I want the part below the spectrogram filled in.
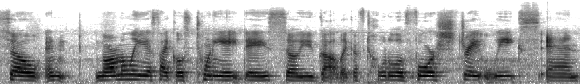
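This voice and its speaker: Amid noticeable background noise, a woman talks at medium pitch and a moderate pace. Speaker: stay-at-home mom vlogger. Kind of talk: casual vlog update. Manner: hesitant, many fillers.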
